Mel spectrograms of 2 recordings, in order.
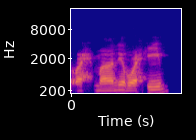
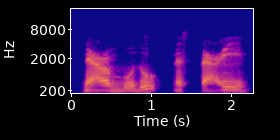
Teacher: ഹാ പറയുമ്പോൾ കാറ്റ് പുറത്തേക്ക് വരും ഐൻ പറയുമ്പോൾ കാറ്റ് പുറത്തേക്ക് വരില്ല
